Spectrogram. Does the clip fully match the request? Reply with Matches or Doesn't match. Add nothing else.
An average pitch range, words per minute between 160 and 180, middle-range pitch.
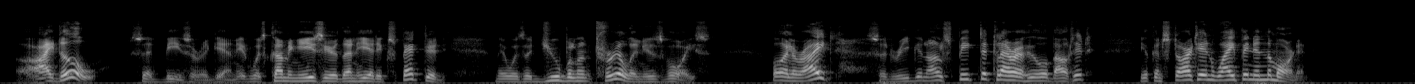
Doesn't match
